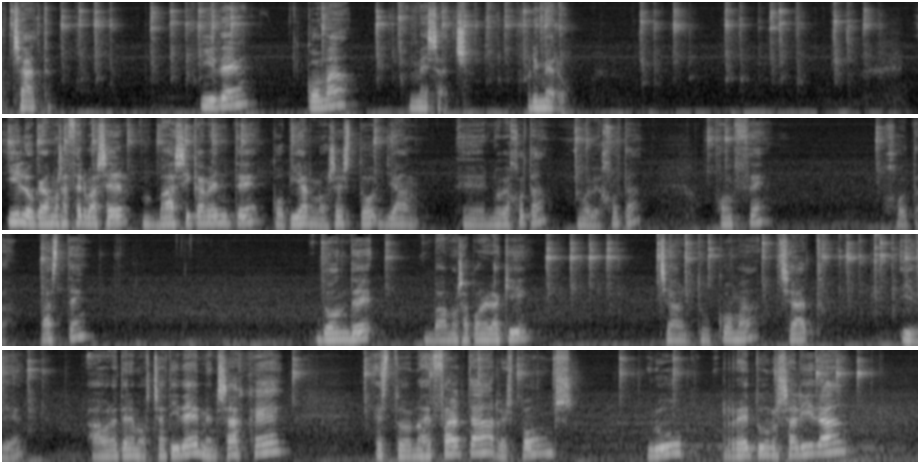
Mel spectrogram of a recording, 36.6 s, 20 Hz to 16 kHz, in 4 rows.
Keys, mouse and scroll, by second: 0.0-12.9 typing, 6.4 Escape, 8.3 Escape, 14.9 9, 16.2 typing, 17.9-18.7 typing, 21.6 typing, 22.7-27.6 typing, 27.8 Escape, 30.4-36.0 typing.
